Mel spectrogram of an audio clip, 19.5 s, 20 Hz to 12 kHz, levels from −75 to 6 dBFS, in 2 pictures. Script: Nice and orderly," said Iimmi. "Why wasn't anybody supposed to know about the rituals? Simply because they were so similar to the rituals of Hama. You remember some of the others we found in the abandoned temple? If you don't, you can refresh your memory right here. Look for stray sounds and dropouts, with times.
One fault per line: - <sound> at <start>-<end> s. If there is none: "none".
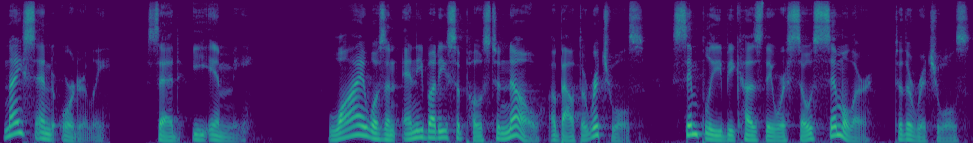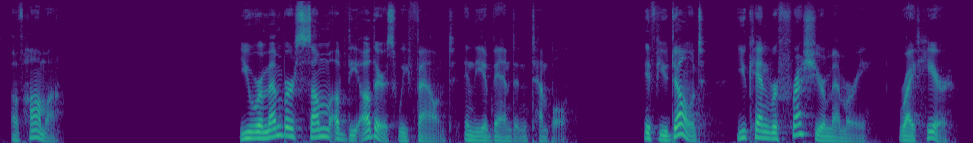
none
